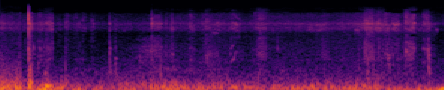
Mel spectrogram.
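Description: Skis scraping over hard-packed, choppy snow on a downhill run, with a sharp clatter just after the start and scattered clicks, over wind rumbling on the microphone.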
